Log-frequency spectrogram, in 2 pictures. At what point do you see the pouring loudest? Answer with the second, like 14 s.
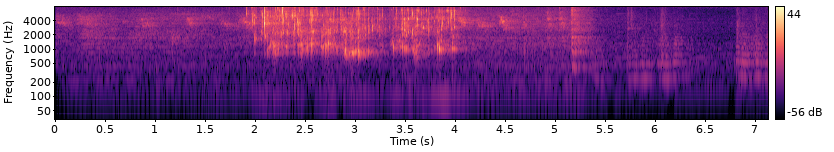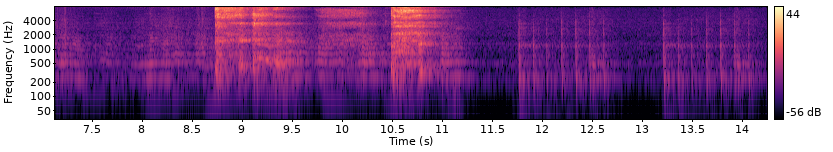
3 s.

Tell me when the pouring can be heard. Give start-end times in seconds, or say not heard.
1.9-4.1.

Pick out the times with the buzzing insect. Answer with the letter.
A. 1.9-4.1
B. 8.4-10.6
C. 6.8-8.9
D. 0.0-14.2
D.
